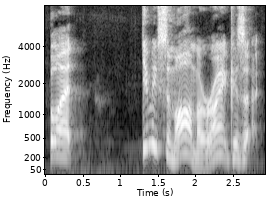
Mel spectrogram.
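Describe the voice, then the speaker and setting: Lively, sarcastic gamer commentary. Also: medium pitch, measured pace. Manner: sarcastic, wisecracking, sweary. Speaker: let's player. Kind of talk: casual gameplay commentary.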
